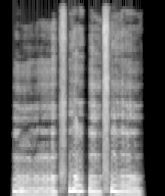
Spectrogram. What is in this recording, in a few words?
scared, Hippy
